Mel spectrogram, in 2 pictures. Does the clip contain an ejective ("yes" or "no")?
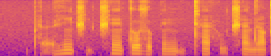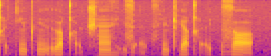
no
